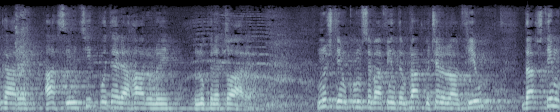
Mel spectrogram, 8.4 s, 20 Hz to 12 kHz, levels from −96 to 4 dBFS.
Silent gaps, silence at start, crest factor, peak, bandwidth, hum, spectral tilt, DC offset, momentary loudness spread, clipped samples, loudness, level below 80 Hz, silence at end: none; 0 s; 18 dB; 0 dBFS; 10.5 kHz; none; -5.5 dB/octave; under 0.1%; 12 LU; under 0.1%; -18 LUFS; -46 dBFS; 0 s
